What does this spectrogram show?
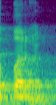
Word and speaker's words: burn: यू आर है ना तो उल्टा आर लगा दीजिए, हो जाएगा बर्न। क्या होगा? बर्न। यही सही उच्चारण है इसका।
